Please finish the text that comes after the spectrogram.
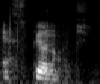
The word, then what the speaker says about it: espionage: कैसे इसको हम प्रोनाउंस करते हैं? एस्पियोनॉज.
